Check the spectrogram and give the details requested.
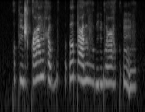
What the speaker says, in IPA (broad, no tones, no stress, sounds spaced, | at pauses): k o k n d͡ʒ ɔ̤ k ʕ ɔ̃ v ħ o b | ʔ ɤ b ʕ ɯ v u b m b u ʕ ɔ̤ k ʔ ũ v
